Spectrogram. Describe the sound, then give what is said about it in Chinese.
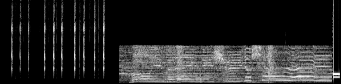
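A phone call being placed: a quick run of short, bright keypad beeps, then a pause, then a steady melodic ringtone tune playing loudly for several seconds before cutting off. “我现在就给他打电话，”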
